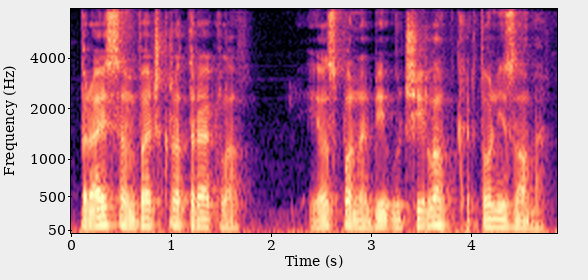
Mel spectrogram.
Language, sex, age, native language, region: Slovenian, male, 18-29, Slovenian, Drava region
